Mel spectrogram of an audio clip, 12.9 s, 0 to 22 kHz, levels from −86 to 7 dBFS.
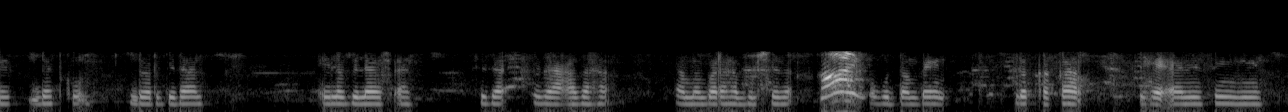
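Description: Throughout, the speech carries heavy G.723.1 codec damage: its slow 30 ms frame model, which fits roughly 6.3 kbit/s, blurs consonants and leaves a muffled, hoarse tone. A spectrogram shows energy confined to 250 Hz–3.7 kHz, with nothing above 3.8 kHz and smeared formants.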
